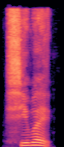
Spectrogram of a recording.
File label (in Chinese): "席位", Chinese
